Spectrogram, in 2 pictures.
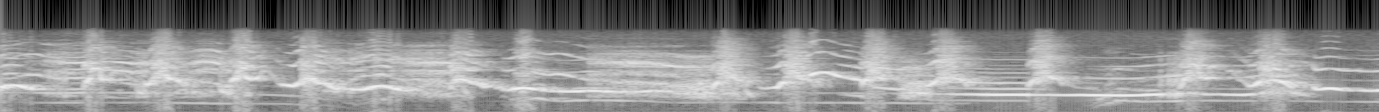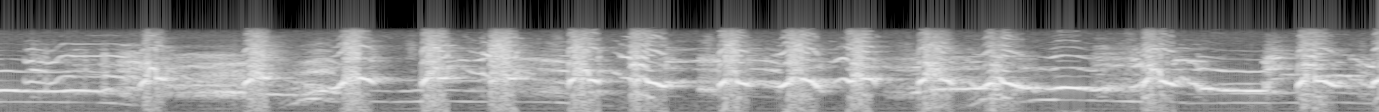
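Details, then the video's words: Pet Miniature Schnauzers howl and yelp on seeing their owner coming home. Long wavering howls slide downward beneath a fast stream of sharp, high yelps, several dogs calling together almost without a break. "Howling Schnauzers"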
